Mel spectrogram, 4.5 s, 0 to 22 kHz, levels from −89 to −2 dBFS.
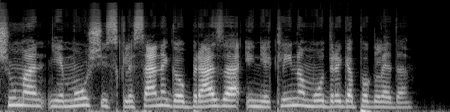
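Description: From start to finish the speech carries the smeared, watery texture of a heavily compressed source, although content runs all the way up to about 20.2 kHz. That mismatch is the mark of low-bitrate audio saved at a high bitrate: the sound points to a low-rate Opus encoding, around 24 kbit/s, likely re-encoded to MP3 at about 256 kbit/s. The second pass added almost nothing, but it could not restore detail the first pass had already discarded.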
